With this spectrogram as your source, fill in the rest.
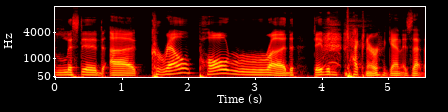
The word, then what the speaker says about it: Koechner: David Koechner.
